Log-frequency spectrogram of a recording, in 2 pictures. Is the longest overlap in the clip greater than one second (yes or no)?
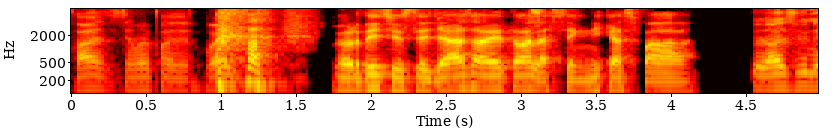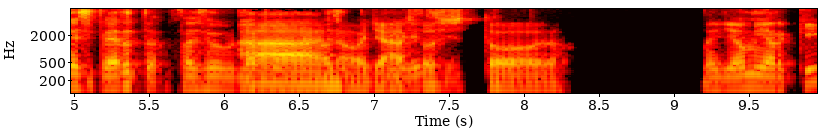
yes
